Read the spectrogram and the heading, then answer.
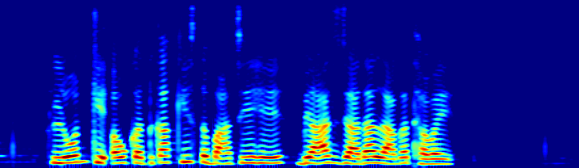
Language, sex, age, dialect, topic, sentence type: Chhattisgarhi, female, 18-24, Northern/Bhandar, banking, question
